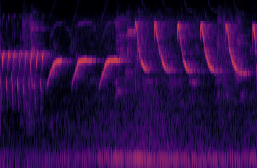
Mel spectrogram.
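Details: Canary in full song delivers quick chirps followed by a series of clear, high notes that swoop down, repeated about three times a second, over a faint low background hum.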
